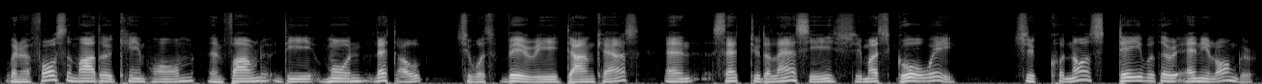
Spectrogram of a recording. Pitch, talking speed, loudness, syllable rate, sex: 140 Hz, 155 wpm, -21 LUFS, 3.8 syllables/s, male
